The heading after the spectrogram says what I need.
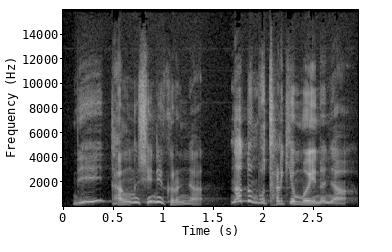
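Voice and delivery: mocking defiant wife. Pastor mimicking a wife to the congregation, high mock retort. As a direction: ham up a wife snapping back at her husband.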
